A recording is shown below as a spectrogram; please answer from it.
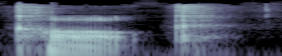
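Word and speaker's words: caulk: Yeah, but there's an L in it. But it's a very, very, very soft L. Cork.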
